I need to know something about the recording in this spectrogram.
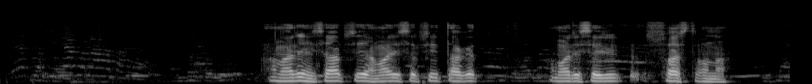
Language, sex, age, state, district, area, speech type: Hindi, male, 60+, Uttar Pradesh, Jaunpur, rural, spontaneous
